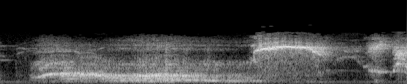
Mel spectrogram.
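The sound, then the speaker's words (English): A lion in a jungle, about a quarter of a mile away, lets out a long, rumbling roar that fills the first couple of seconds, followed by shrill, high-pitched cries and a brief noisy burst at the end. “They're just scared by the lion roar.”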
